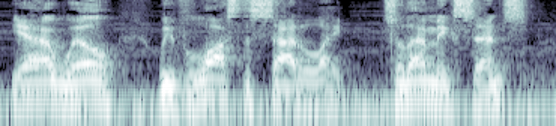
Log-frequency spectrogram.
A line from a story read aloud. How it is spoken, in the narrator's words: Zimmerman barked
